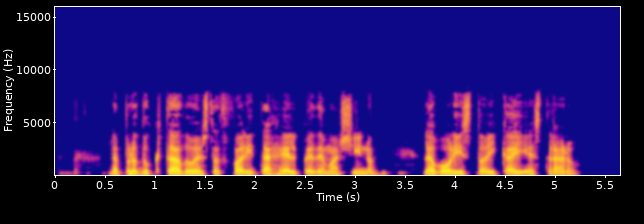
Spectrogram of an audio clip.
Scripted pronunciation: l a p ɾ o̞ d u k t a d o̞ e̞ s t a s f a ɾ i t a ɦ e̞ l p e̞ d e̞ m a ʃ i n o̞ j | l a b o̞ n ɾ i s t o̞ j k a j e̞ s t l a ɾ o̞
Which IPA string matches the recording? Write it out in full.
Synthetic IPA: l a p ɾ o̞ d u k t a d o̞ e̞ s t a s f a ɾ i t a ɦ e̞ l p e̞ d e̞ m a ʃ i n o̞ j | l a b o̞ ɾ i s t o̞ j k a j e̞ s t ɾ a ɾ o̞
